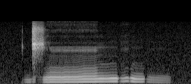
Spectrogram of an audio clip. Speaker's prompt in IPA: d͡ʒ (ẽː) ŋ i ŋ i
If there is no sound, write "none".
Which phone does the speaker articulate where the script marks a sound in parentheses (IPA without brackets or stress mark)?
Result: ẽː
